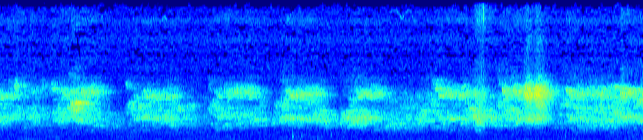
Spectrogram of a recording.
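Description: Small pet birds chirping in a steady run of short, rasping chirps, a little under two a second, with one louder chirp near the end.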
